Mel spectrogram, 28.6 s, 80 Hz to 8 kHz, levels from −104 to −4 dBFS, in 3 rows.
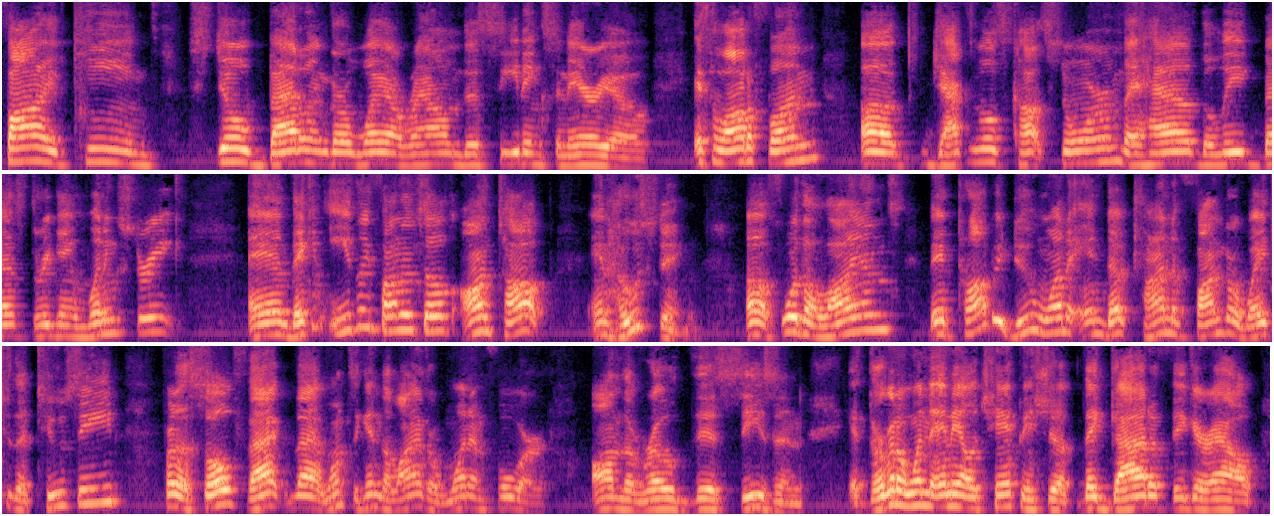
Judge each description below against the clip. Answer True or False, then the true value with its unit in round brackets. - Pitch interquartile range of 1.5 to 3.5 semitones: False (4.2 semitones)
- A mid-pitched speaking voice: True (160 Hz)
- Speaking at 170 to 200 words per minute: True (185 wpm)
